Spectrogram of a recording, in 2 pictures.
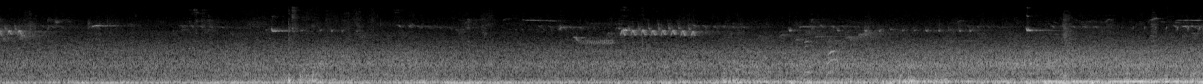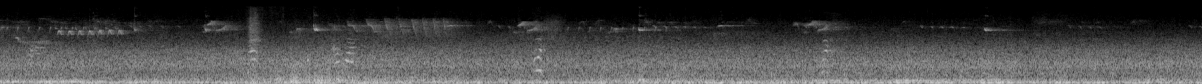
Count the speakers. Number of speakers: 0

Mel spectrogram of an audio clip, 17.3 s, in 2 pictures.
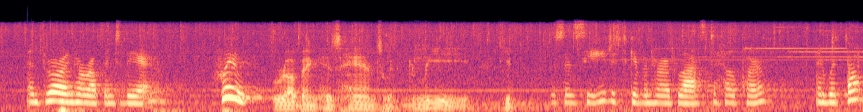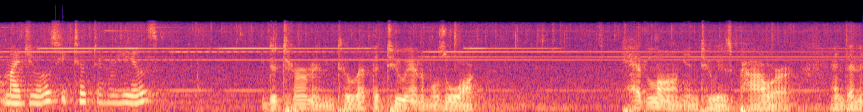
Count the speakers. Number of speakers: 2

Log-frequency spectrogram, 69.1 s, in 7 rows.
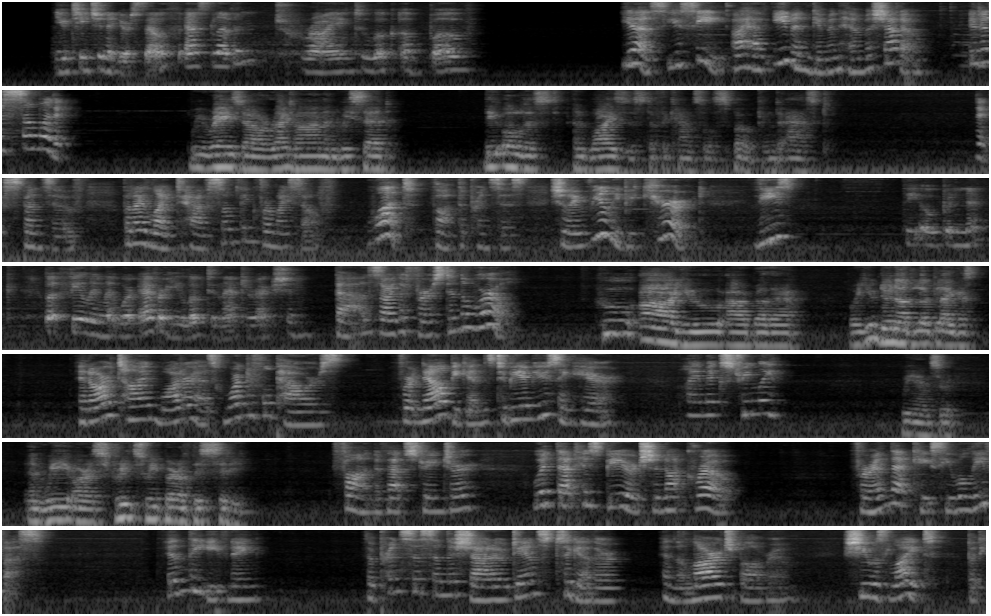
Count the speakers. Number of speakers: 3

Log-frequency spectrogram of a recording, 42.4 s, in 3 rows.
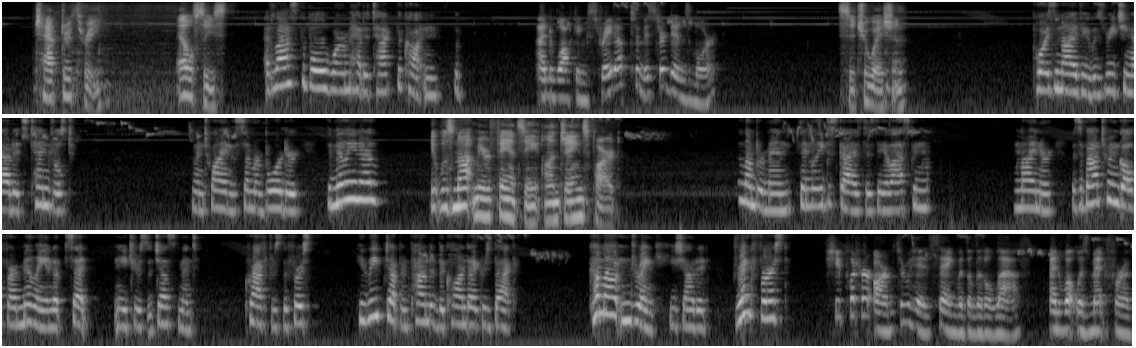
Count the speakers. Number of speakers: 3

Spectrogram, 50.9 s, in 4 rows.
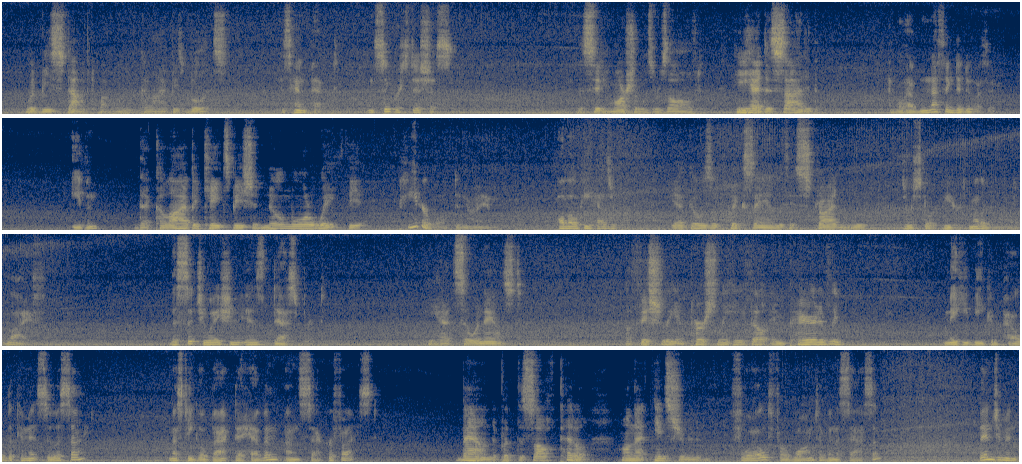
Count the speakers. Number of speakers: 2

